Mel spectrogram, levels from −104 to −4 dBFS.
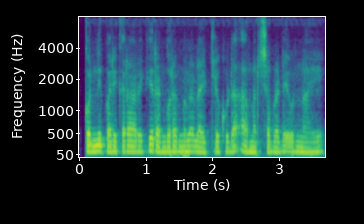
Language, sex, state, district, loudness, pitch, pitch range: Telugu, male, Telangana, Hyderabad, -17 LUFS, 115 Hz, 110-120 Hz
